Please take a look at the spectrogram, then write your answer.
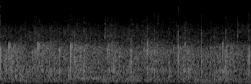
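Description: Steady audience applause, a dense wash of many hands clapping at an even level throughout, with no voices standing out above it.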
